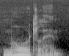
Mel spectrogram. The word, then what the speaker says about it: Magdalene: Magdalene is pronounced Maudlin.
